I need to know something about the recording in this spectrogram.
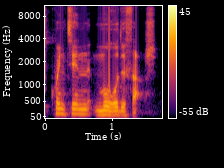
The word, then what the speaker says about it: Quentin Moreau-Defarges: me here uh so my full name is quentin mordeface beautiful beautiful music to my ears but i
